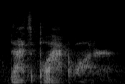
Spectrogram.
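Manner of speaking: hushed awed whisper; conspiratorial whisper. Retold or imitated. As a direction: whisper it like a secret. Others name the secretive contractors.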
